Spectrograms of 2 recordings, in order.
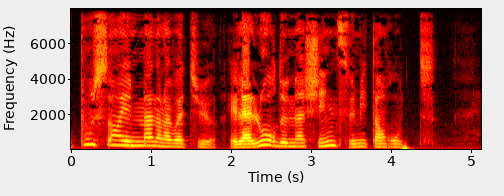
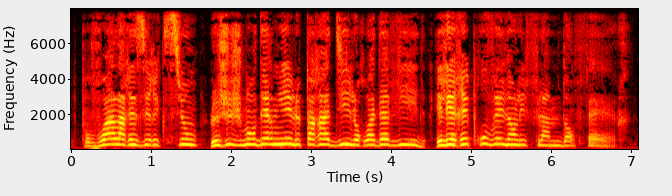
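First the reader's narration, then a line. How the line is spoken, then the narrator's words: Guard shouting. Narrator (French): leur cria le Suisse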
